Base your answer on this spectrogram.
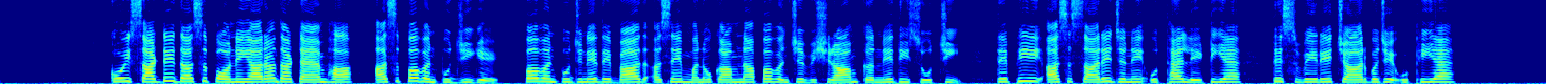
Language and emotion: Dogri, neutral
